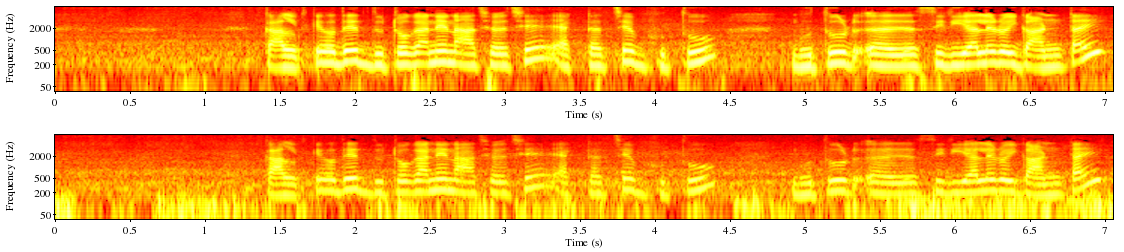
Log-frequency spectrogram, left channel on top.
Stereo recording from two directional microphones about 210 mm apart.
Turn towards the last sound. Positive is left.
turn(degrees=20)  # may be behind; listen again after turning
